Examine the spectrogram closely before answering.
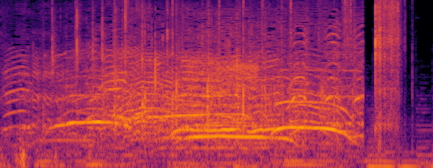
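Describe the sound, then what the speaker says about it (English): A crowd cheering and whooping loudly as a woman walks off, a dense, close roar of many voices holding steady for several seconds before cutting off abruptly near the end. "She walks off to cheers"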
